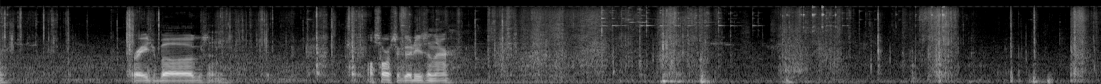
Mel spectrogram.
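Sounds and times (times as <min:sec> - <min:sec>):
fabric and packaging rustling: 0:00.0 - 0:03.9, 0:04.8 - 0:11.0
light metallic jingling: 0:05.7 - 0:09.1.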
